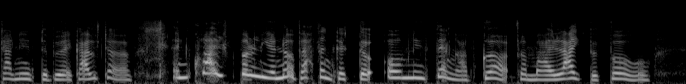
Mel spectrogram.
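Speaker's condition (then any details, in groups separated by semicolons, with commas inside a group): Deafness, Usher syndrome, Usher syndrome type 2, severe; born completely deaf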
